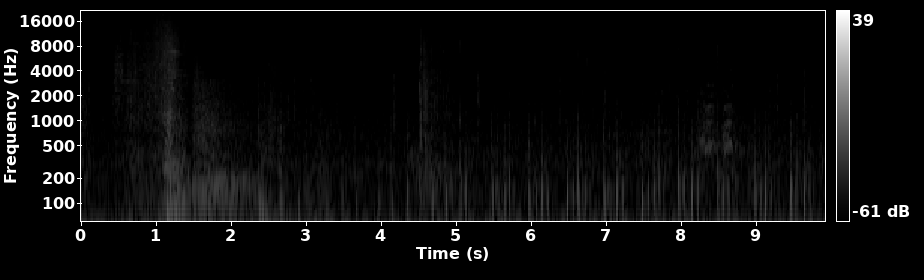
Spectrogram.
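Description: Horse hooves clip-clop steadily across ground in the V Rising video game, a close, rhythmic clatter lasting throughout, with a brief whoosh near the start and occasional faint game noises.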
